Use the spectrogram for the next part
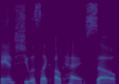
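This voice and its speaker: A man co-hosting a podcast, telling an animated story and acting out the people in it. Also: mid-range voice, moderate pace, no echo. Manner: animated storyteller who acts out quotes. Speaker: podcast co-host. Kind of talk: casual chat.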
